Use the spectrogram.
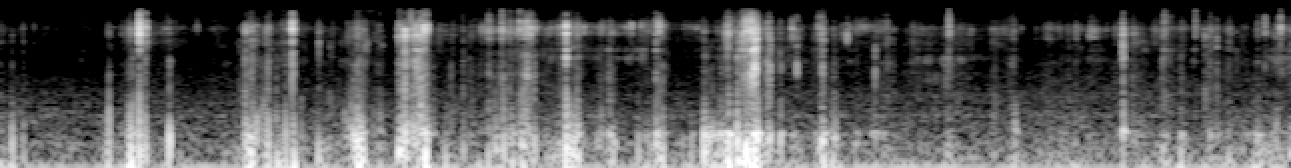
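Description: Long nails scratch and tap across a cluster of small, hollow, red glitter-coated plastic Christmas baubles. Dry, crackly scrapes and sharp, short ticks come in irregular bursts with a bright, gritty edge, over a faint low hum.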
